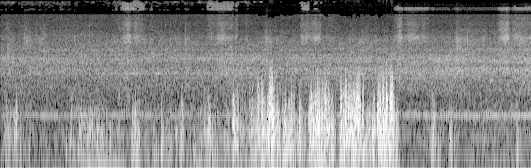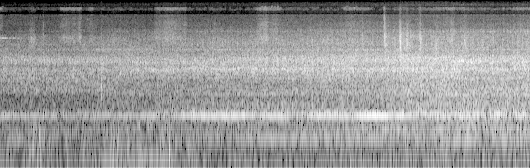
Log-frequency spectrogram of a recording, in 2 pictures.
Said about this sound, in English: There you go. Cement truck.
